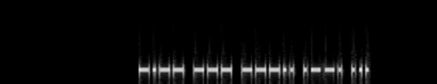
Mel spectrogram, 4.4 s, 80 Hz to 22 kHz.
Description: Morse code, heard as a keyed tone, about 36 wpm, 700 Hz. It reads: YO8PS
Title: DXCC-100 Call Signs - 5 Characters - 35wpm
